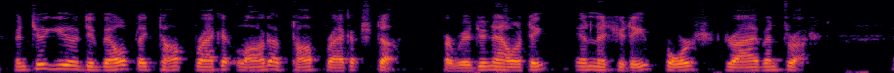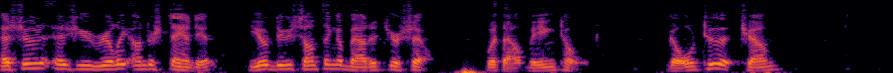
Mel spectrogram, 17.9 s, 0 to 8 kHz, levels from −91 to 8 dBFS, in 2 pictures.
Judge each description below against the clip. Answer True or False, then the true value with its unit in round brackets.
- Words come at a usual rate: False (130 wpm)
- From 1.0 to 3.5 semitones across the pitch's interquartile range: False (4.0 semitones)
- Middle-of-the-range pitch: True (145 Hz)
